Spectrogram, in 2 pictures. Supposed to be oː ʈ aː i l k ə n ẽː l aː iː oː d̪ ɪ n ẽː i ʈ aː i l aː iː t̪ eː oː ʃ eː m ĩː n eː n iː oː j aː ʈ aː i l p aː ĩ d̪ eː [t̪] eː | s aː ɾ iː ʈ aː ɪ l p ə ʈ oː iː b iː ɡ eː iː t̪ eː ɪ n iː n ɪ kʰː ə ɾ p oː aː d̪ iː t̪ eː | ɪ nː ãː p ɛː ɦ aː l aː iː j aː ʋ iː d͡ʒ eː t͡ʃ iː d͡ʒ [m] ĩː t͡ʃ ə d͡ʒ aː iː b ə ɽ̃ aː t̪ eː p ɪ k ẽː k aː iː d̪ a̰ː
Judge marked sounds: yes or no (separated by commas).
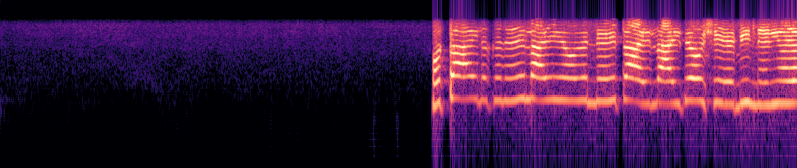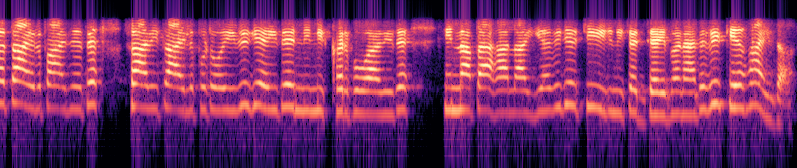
yes, no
